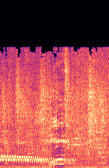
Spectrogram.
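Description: A person's long, high-pitched held 'aaah' of suspense, falling slowly in pitch and fading out about a second and a half in, with a short rising yelp near the end, over the steady background din of a funfair.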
